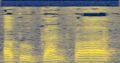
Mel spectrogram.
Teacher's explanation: Then when you have abhyu, this becomes transformed into abbhu, and then the D in front of a G turns into a G, so you get the double G.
